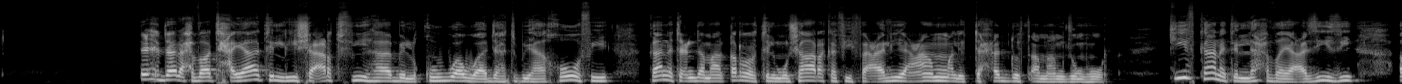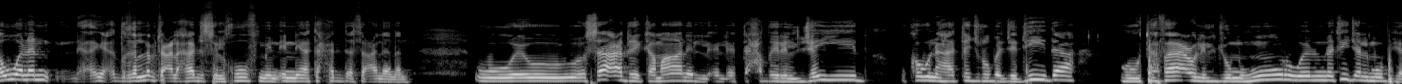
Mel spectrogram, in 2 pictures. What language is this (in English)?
Omani Arabic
